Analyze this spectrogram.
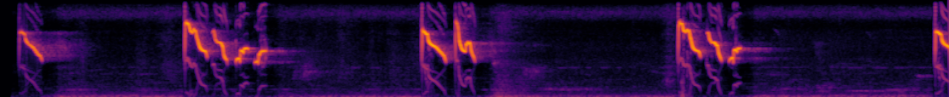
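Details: Oriental white-eye of the 'dakun' type singing actively: bursts of high, sharp whistled notes that slide down, several quick notes in each burst, repeated roughly every two seconds over a low steady hum.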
